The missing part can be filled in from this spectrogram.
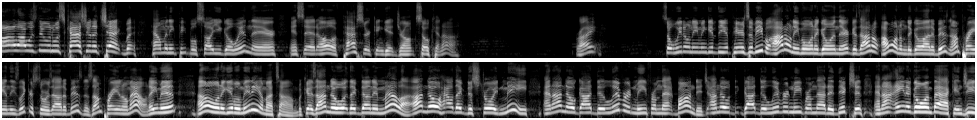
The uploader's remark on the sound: Preached at Gospel Lighthouse in Bossier City, La.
